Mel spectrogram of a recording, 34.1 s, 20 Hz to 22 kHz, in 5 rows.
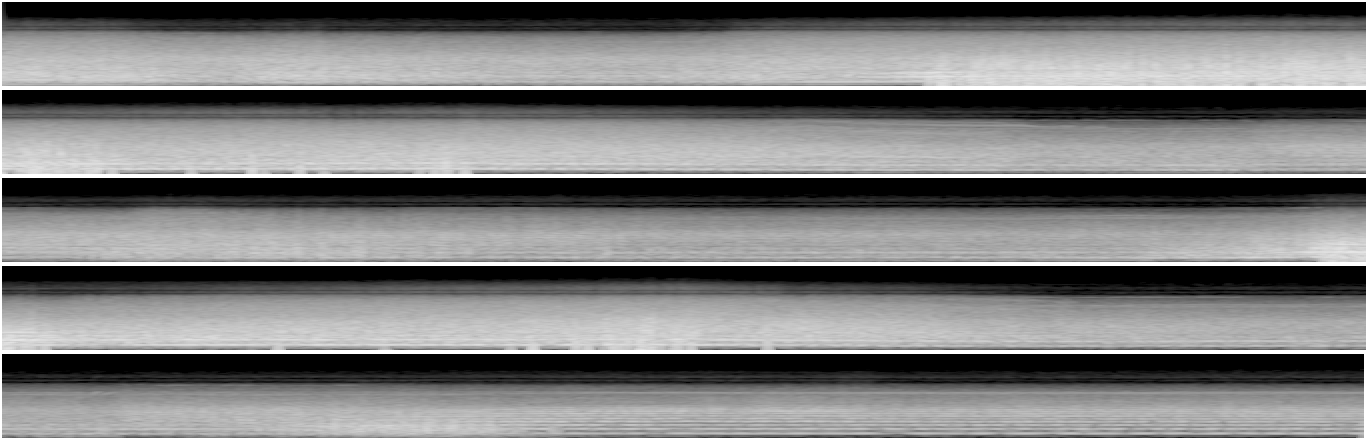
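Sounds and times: drone propellers whirring: 0.0s - 31.5s
wind buffeting microphone: 4.2s - 9.2s, 21.6s - 24.0s.

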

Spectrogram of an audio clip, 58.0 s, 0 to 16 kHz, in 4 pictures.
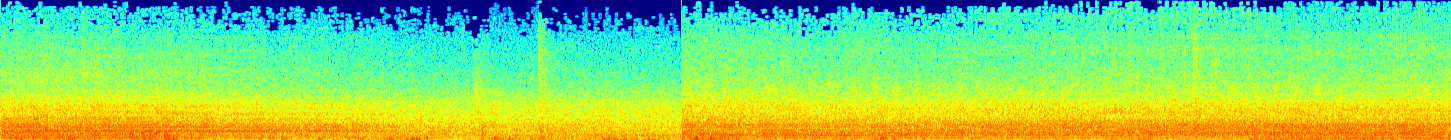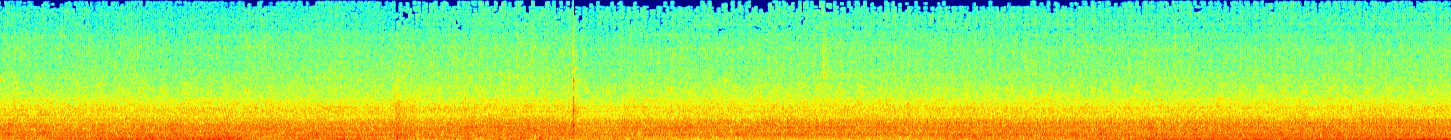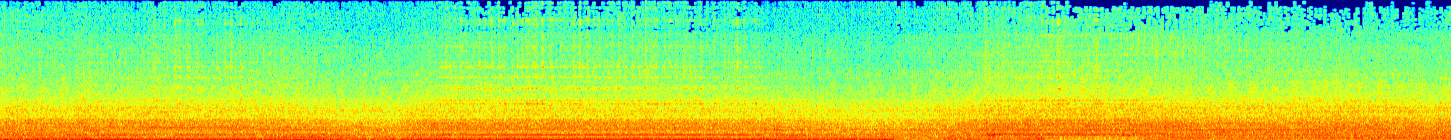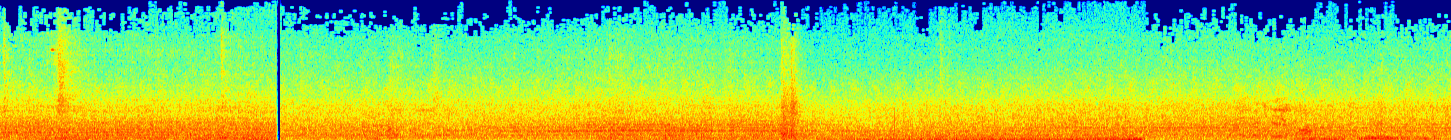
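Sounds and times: heavy low hum: 0.0s - 46.3s
bulldozer diesel engine under load: 0.0s - 58.0s.

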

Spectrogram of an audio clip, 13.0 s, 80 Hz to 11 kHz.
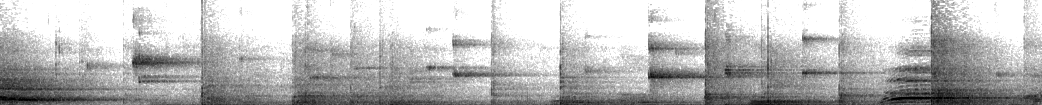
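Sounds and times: racket hitting shuttlecock: 0.5s - 5.3s, 6.0s - 7.2s, 8.5s - 12.9s
shoes squeaking on floor: 1.0s - 6.5s, 7.2s - 10.6s.

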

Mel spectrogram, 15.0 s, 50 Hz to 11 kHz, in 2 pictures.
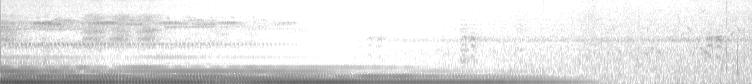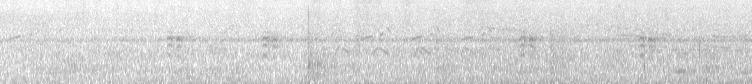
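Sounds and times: steady high tone: 0.0s - 5.6s.

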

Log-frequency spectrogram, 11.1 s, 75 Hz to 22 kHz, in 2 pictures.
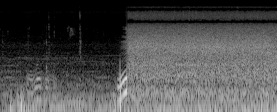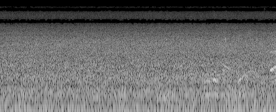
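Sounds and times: heavy rain pouring: 2.6s - 11.0s.

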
